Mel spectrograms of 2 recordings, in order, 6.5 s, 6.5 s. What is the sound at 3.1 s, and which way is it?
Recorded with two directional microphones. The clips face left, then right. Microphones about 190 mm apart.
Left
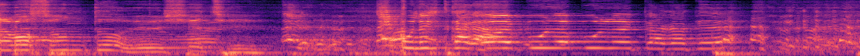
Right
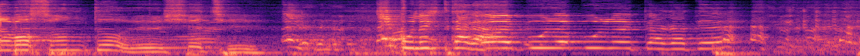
Speech, 20° right (ahead or behind).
